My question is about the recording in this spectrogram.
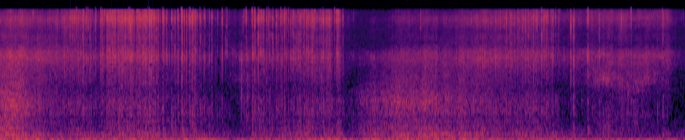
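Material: Barley grain.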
